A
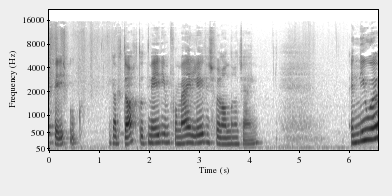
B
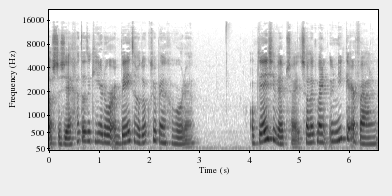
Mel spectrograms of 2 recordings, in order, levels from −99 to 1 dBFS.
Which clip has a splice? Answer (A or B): A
